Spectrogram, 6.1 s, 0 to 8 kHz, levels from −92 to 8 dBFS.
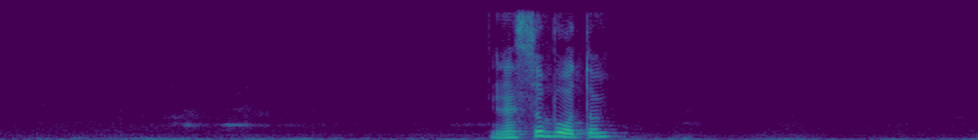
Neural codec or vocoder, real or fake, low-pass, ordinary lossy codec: codec, 16 kHz, 2 kbps, FunCodec, trained on Chinese and English, 25 frames a second; fake; 7.2 kHz; none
